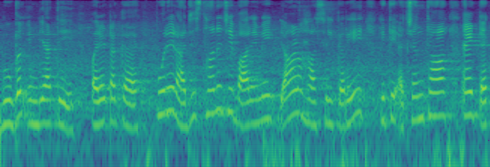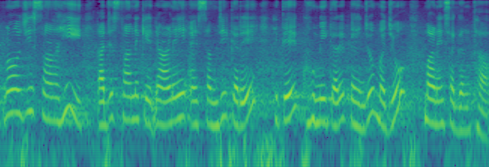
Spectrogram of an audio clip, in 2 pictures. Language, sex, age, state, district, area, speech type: Sindhi, female, 30-45, Rajasthan, Ajmer, urban, spontaneous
